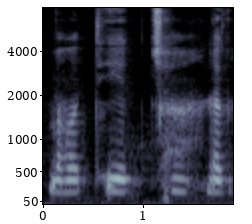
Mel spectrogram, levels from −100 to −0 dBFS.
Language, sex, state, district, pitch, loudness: Hindi, female, Chhattisgarh, Bastar, 185 Hz, -38 LUFS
